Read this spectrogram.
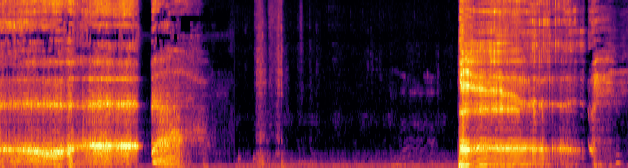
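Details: A sequence of burps: two long, loud, voiced belches separated by a quiet pause, with a few small sounds between them.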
